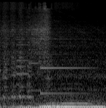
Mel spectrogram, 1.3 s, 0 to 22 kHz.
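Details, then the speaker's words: 2013 Ford F150 with intermittent crank/no-start, after relocating the fuel pump fuse to slot 70: fuel pump whir, quick crank, engine catches at once and settles into steady low rumble; starting cleanly. "And bam, there you have it. So if you're having a no crank, no start issue, this one was doing it sporadically."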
